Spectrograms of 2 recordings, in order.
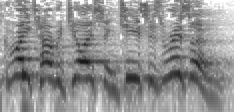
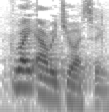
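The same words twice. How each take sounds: First: High, loud, rousing rejoicing; exultant rallying cry; jubilant proclamation. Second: Soft, unenthusiastic rejoicing; underwhelmed. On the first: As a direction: proclaim it to whip up the crowd. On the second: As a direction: say it as if barely bothered. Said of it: "that underwhelming response". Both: Shown as a demonstration.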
